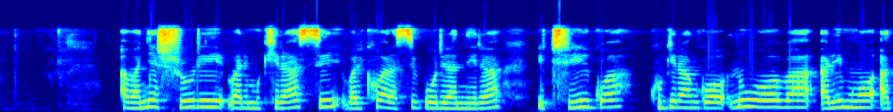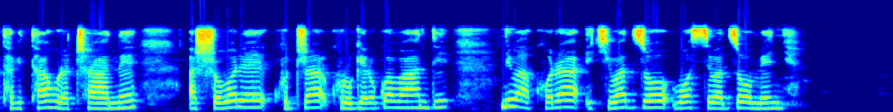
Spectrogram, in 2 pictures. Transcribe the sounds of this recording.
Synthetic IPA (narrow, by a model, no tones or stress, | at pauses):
aβaɲe̞ːʃuɾiβaɾimukʰiɾasiβaɾikʰoβaɾasiɡuɾiɾaniɾa | it͡ʃiːɡwa | kʰuɡiɾaŋɡo̞nuwo̞ːβaːɾimŋo̞ʔatʰaɡitʰahuɾat͡ʃaːne̞aʃo̞βo̞ɾe̞kʰud͡ʒakʰuɾuɡe̞ɾo̞ɡwaβaːndi | niβakʰo̞ɾaikʰiβazo̞βo̞ːse̞βazo̞ːme̞ɲa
